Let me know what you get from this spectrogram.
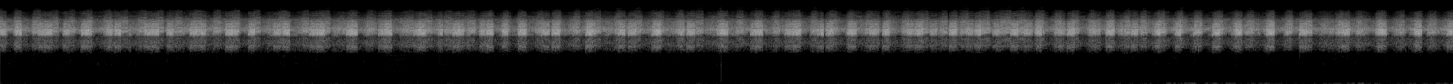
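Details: Cicadas in a pine forest in Greece during midsummer give a constant high-pitched whirring chorus, pulsing rapidly at about three beats per second, unbroken and with no other sounds.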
